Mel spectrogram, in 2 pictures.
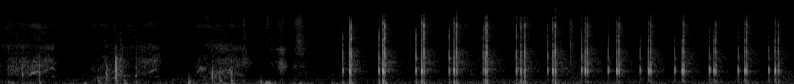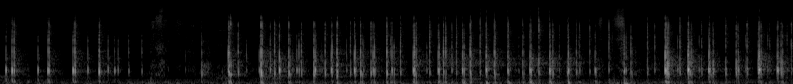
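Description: Long red nails tap and scratch the suede upper and beige leather sole of a single hollow, empty black suede stiletto pump held in the hand. Quiet, dry clicks and soft scratching come in an uneven rhythm, then turn into a faster, denser patter of bright, crisp taps after about ten seconds.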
